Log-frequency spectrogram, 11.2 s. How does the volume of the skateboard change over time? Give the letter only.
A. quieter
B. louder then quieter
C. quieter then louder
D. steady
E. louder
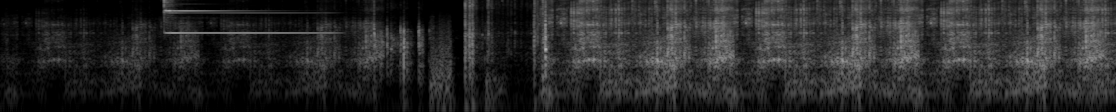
E.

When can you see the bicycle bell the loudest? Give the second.
2 s.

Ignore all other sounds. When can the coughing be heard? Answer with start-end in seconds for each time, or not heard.
4.2-5.1.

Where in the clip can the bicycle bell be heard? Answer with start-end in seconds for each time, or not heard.
1.6-3.5.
